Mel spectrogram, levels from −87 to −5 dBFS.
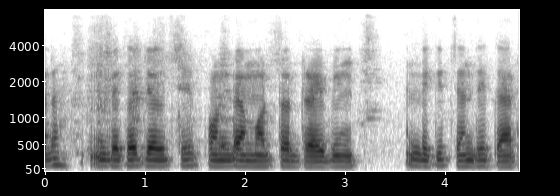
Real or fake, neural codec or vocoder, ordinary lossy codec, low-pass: real; none; Opus, 32 kbps; 7.2 kHz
